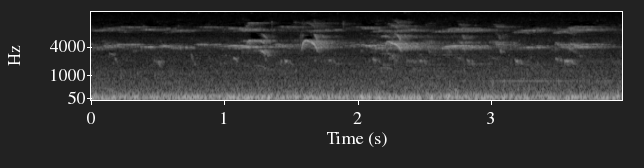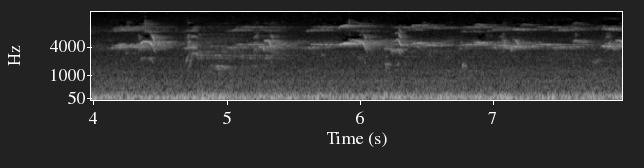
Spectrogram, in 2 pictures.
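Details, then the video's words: A flock of parrots feeding on grains at Cubbon Park, Bangalore, Karnataka, keeps up a busy chatter of short, sharp, high chirps and screeches from several birds, over a steady low rumble and a thin insect hiss. "Pandemonium of Parrots"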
